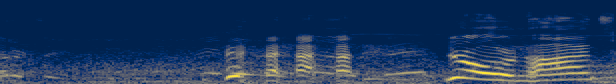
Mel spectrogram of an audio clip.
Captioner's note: laughs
